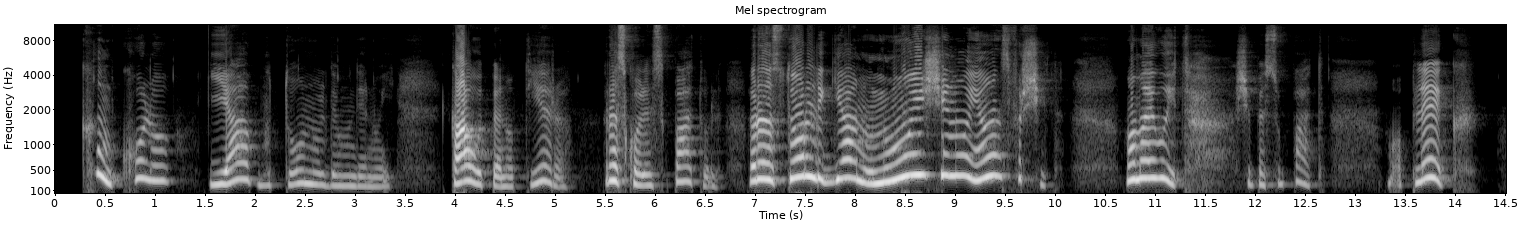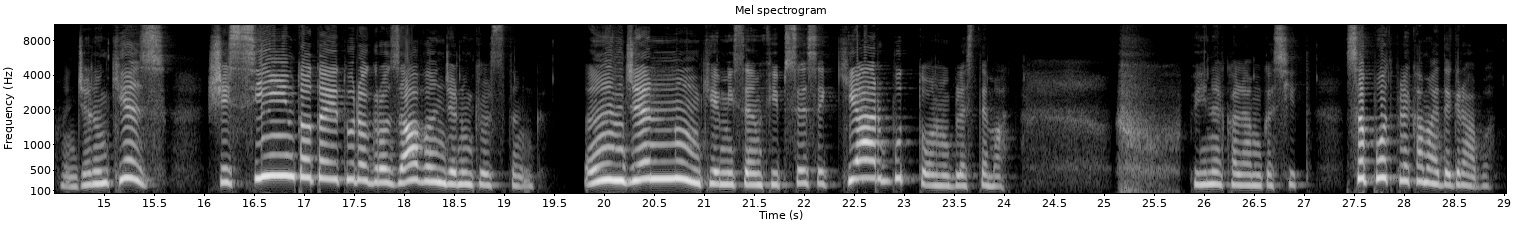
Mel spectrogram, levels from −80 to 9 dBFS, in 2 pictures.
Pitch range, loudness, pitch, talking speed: 220-330 Hz, -11 LUFS, 265 Hz, 115 wpm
